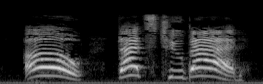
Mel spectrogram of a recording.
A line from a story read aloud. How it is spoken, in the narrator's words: shouted poor Felicity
